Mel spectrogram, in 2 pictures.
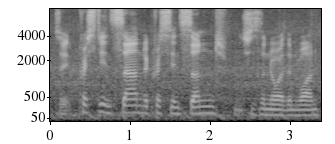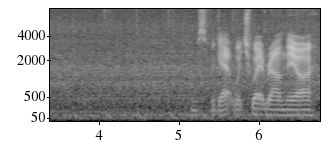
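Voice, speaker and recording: A man chatting casually with his live-stream chat while playing a driving game, relaxed and talkative. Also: on the low side, normal speed, vocal fry, background noise.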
